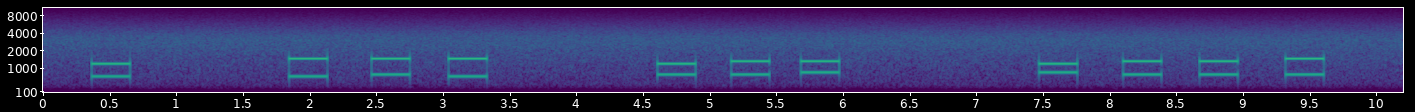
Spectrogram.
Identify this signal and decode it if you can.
DTMF, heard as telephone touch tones, dialled by hand, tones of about 290 ms. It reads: 1 363 458 7556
